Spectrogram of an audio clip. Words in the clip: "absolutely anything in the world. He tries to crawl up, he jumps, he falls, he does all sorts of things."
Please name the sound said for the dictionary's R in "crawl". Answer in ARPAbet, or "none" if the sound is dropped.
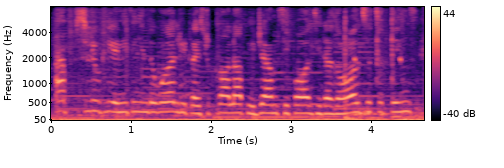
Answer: none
